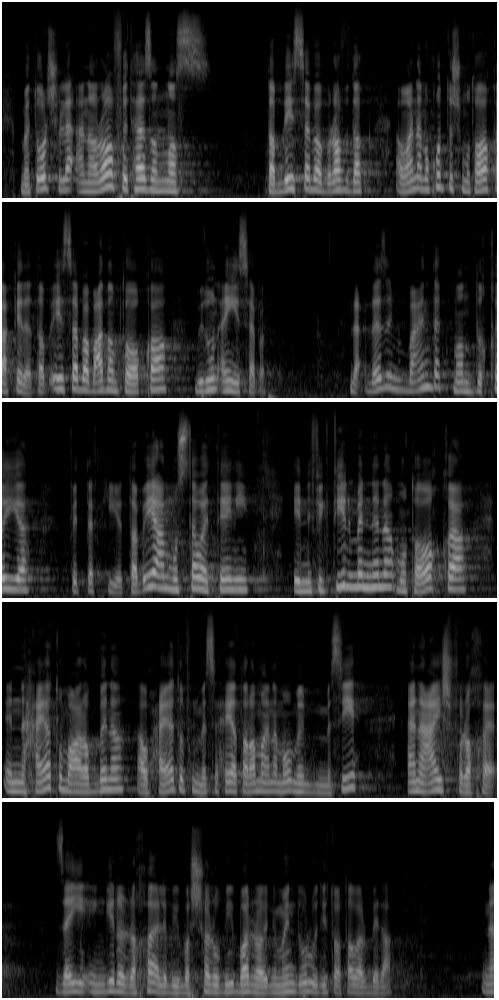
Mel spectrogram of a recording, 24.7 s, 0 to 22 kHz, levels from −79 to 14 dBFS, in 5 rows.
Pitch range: 155-200 Hz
